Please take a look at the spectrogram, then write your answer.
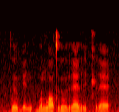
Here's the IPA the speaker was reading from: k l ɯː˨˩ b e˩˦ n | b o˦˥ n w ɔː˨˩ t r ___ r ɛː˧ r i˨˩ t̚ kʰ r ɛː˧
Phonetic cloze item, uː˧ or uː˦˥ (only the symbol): uː˧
